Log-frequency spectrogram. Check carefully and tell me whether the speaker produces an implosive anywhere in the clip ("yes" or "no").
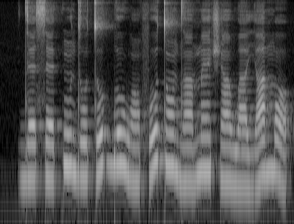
no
